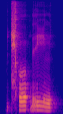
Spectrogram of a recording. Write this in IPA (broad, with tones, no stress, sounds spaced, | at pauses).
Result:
t͡ɕʰ oː˥˩ k̚ r i˧ n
